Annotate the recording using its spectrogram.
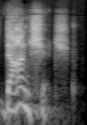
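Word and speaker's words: Dončić: It's Doncic.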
